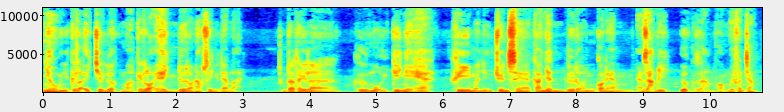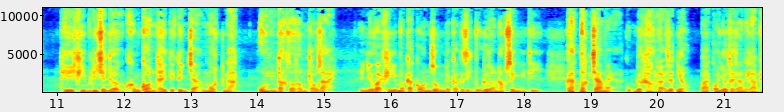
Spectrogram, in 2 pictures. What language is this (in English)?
Vietnamese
